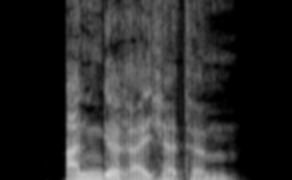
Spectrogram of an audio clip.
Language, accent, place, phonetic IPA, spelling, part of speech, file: German, Germany, Berlin, [ˈanɡəˌʁaɪ̯çɐtəm], angereichertem, adjective, De-angereichertem.ogg
- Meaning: strong dative masculine/neuter singular of angereichert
